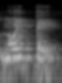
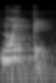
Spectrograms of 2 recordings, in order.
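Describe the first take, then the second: First: The final vowel is a full E sound. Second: The same.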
